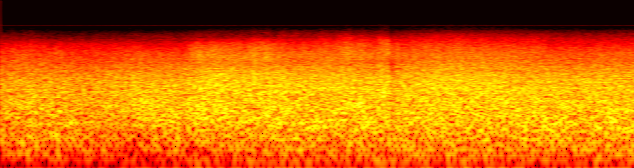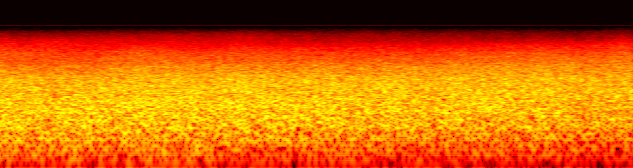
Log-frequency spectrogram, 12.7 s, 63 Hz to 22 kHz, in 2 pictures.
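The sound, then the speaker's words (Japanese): A steady, loud rush of surf washing onto the beach at Nakahama in Yamamoto town, continuous with no clear pauses between waves. No voices are heard. “もうこのところシリーズでお伝えしています、10年後の渚です。今日は山本町の中浜です。”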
